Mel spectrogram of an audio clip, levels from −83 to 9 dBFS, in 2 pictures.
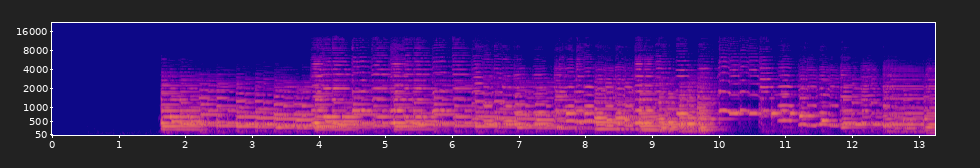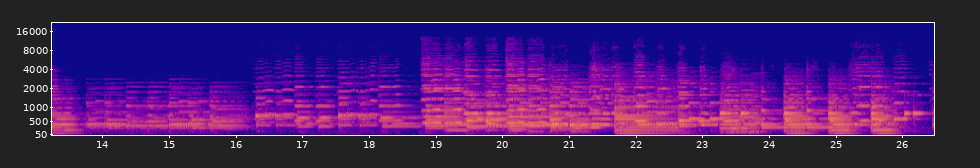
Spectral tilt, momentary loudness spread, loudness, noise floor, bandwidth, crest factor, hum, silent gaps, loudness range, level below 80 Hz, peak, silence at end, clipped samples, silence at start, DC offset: -5.5 dB/octave; 10 LU; -28 LUFS; -81 dBFS; 13.5 kHz; 16 dB; none; none; 8 LU; -74 dBFS; -10 dBFS; 0 s; under 0.1%; 1.65 s; under 0.1%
